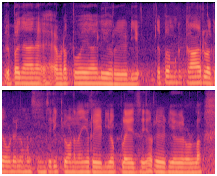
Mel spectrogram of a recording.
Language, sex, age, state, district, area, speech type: Malayalam, male, 18-30, Kerala, Idukki, rural, spontaneous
